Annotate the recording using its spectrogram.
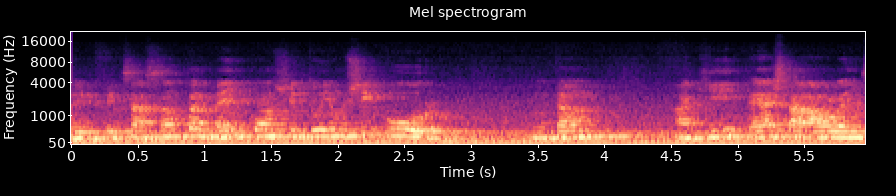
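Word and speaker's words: שיעור: Para recordar, este é o Hirik e este é o Vav Shuruk. Esse apresenta som de I, vogal I e este som de vogal U. Então, shiur, shiur, vamos transliterar shiur, shiur.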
